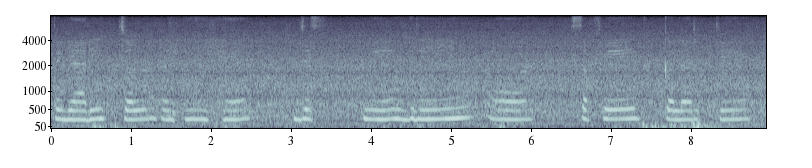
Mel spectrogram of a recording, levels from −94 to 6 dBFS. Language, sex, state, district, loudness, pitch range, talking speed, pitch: Hindi, female, Madhya Pradesh, Katni, -16 LUFS, 240-255 Hz, 75 wpm, 250 Hz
